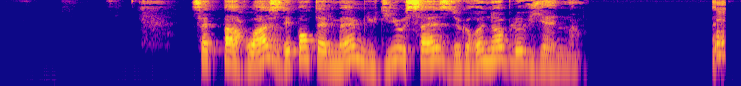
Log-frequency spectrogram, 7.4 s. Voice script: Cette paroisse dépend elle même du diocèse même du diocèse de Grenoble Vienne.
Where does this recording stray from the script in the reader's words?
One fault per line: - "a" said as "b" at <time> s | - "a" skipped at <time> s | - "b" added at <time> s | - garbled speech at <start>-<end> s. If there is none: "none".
- "même du diocèse" skipped at 4.5 s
